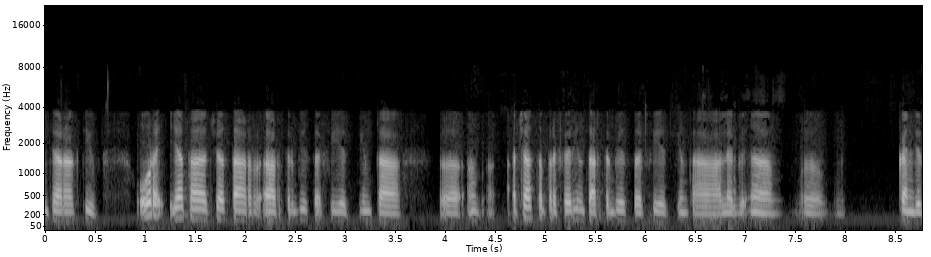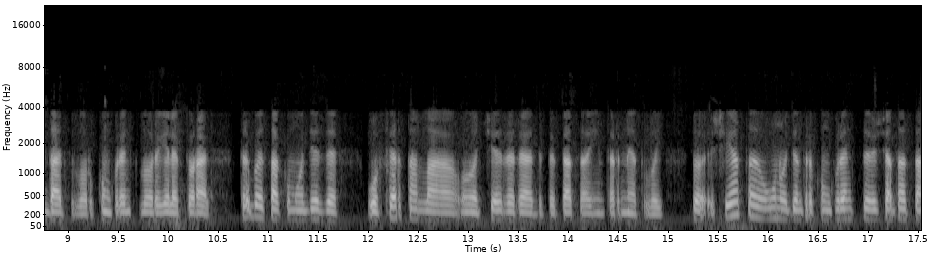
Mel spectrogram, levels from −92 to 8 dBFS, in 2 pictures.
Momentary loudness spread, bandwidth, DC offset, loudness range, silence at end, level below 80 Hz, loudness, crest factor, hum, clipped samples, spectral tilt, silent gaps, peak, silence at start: 11 LU; 6.2 kHz; under 0.1%; 3 LU; 0 s; -68 dBFS; -28 LUFS; 18 dB; none; under 0.1%; -8 dB/octave; none; -10 dBFS; 0 s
